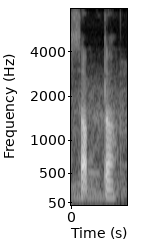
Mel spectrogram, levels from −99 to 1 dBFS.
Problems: constant background noise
